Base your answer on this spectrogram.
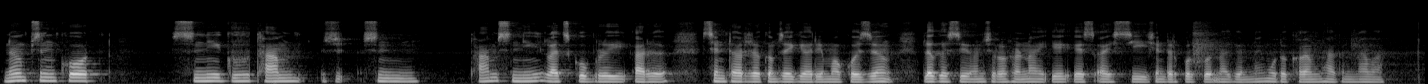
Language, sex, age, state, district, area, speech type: Bodo, male, 18-30, Assam, Kokrajhar, rural, read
